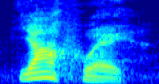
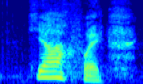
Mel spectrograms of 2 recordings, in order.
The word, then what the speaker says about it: Yahweh: How do you pronounce it then? Later on, the Masoretic Jewish scholars told us how to pronounce it. It is Yahweh. Yahweh. God's name is Yahweh.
